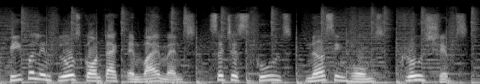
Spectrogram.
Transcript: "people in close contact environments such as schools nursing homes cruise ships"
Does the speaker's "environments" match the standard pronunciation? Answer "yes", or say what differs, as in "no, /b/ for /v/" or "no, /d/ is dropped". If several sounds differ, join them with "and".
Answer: no, /ɹ/ is dropped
